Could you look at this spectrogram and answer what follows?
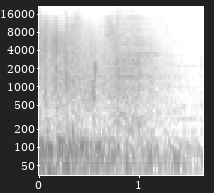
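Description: A Confringo blast spell goes off in the Hogwarts Legacy video game, a loud, heavy explosive boom with a rumbling low-end tail that fades over a second or so.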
